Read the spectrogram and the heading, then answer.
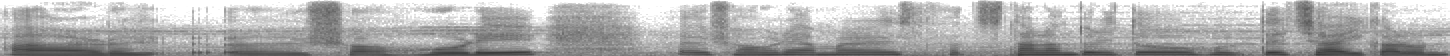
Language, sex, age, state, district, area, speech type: Bengali, female, 60+, West Bengal, Purba Bardhaman, urban, spontaneous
